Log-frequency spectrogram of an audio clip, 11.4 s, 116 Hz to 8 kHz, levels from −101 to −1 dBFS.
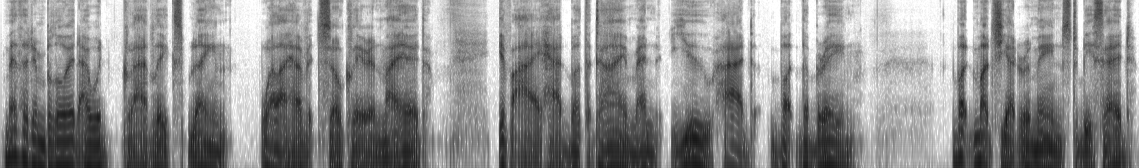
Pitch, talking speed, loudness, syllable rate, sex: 100 Hz, 185 wpm, -18 LUFS, 4.5 syllables/s, male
